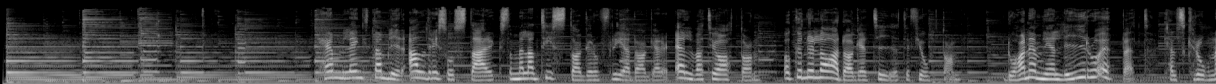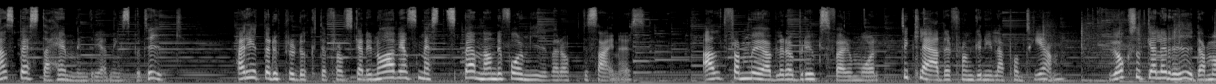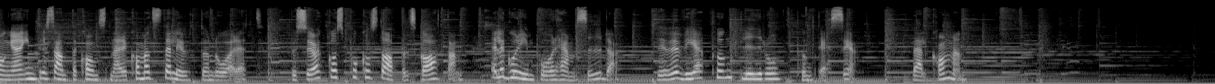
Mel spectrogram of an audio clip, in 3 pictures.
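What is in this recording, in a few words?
radio advertisement; liroreklam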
